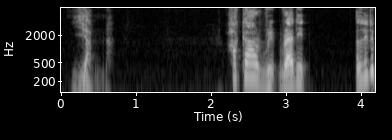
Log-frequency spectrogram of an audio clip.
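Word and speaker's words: 人: Mandarin today, we say ren. Very different, isn't it? But Cantonese is similar. We say yan.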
